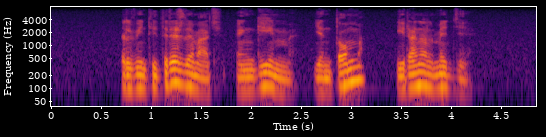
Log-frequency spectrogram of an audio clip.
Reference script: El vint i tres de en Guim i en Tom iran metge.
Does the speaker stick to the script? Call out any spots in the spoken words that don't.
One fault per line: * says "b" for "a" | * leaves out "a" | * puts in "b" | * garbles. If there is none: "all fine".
* puts in "maig"
* puts in "al"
